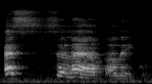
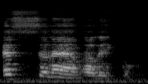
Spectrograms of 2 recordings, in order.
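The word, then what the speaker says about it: السلام عليكم: S is a sun letter. That's why they say As-salam alaikum. You see the S is twice. As-salam alaikum.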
